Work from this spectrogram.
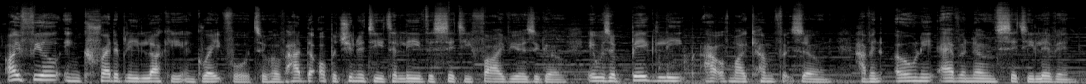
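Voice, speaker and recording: An earnest, upbeat man shares his homestead life in a heartfelt vlog. His voice sits in the middle range. Soft music plays faintly behind him outdoors in the garden. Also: mid-range voice, moderate pace, few pauses. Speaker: homesteading vlogger. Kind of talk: reflective vlog narration and casual chat.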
